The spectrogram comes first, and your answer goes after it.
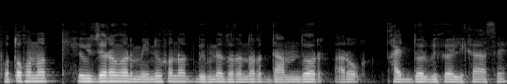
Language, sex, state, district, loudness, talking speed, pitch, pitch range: Assamese, male, Assam, Kamrup Metropolitan, -17 LUFS, 140 wpm, 125 Hz, 120-135 Hz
